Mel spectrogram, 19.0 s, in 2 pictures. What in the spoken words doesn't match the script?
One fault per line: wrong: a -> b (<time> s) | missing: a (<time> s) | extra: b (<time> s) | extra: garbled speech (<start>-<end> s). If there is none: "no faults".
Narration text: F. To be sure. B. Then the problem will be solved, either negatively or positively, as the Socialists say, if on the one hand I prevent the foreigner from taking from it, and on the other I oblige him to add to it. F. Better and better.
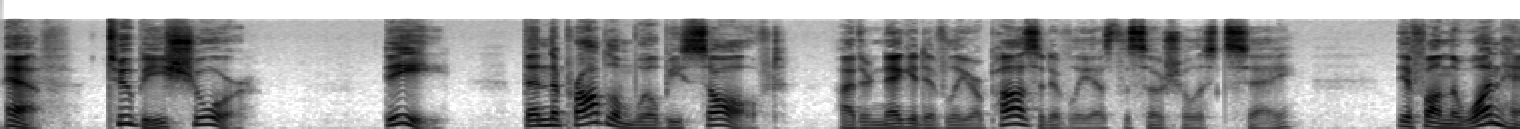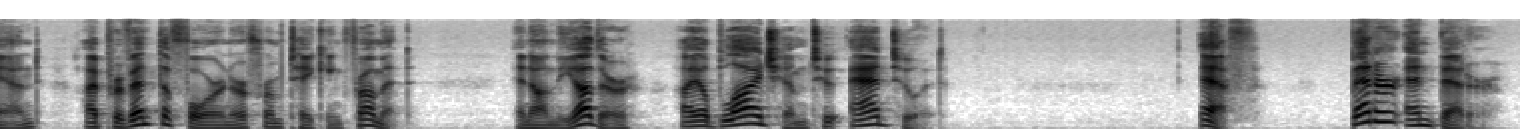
no faults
